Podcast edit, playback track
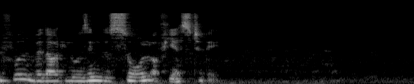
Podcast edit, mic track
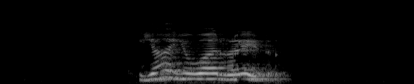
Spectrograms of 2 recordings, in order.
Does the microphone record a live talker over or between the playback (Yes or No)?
Yes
